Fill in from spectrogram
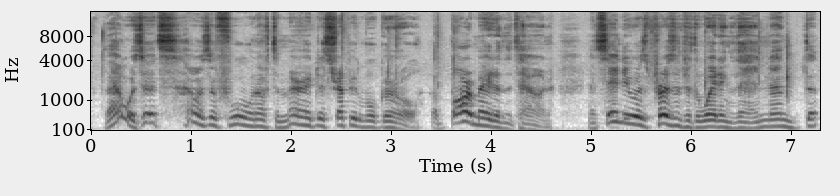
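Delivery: put-on high, loud, agitated old man; agitated confession. A narrator's reading. Old man confessing his marriage to Loveday, agitated.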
